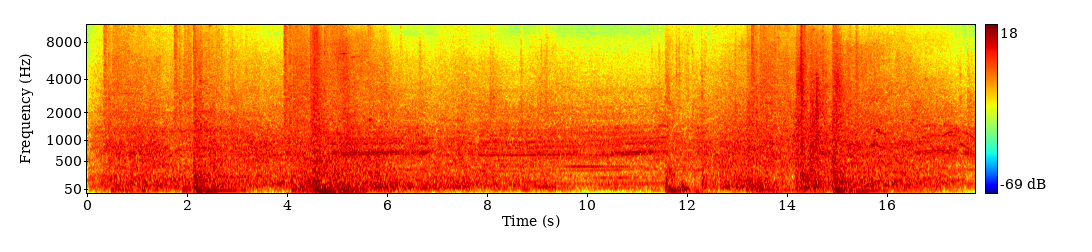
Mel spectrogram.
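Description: Flamethrowers roar in bursts.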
